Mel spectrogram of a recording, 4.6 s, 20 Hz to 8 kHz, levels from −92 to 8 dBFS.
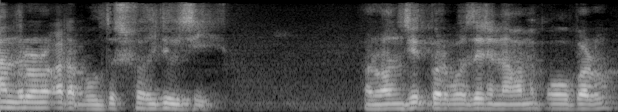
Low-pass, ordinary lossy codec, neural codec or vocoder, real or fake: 7.2 kHz; AAC, 32 kbps; codec, 16 kHz, 0.8 kbps, ZipCodec; fake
